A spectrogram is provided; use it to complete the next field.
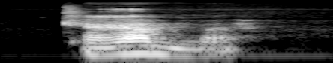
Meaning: third-person plural present indicative/subjunctive of cramer
- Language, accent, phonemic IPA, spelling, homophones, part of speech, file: French, Canada, /kʁam/, crament, crame / crames, verb, LL-Q150 (fra)-crament.wav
